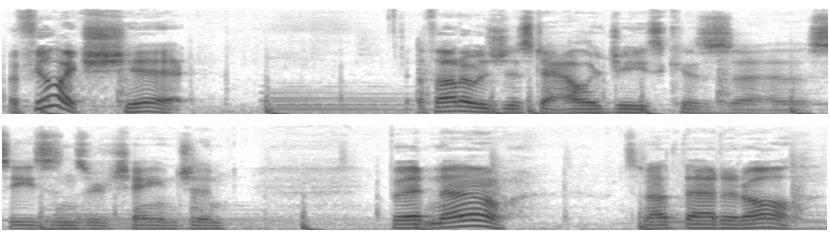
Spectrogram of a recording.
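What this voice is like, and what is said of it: Sick, congested head-cold voice. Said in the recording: “I'm sure you can tell by my voice, I've been sick for a little bit ... some sort of real bad head cold”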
